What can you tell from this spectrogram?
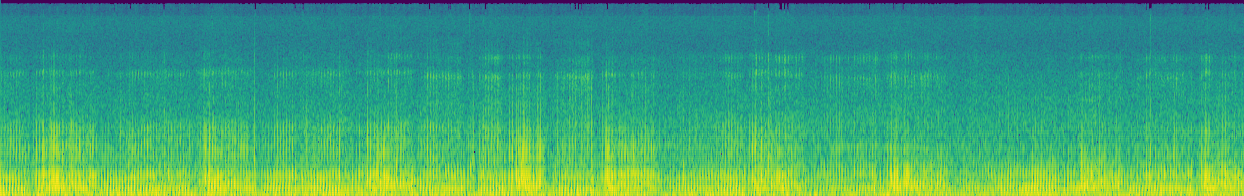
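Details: Domestic cat purring steadily, presented as a calming, relaxing sound; low rumbling pulses in rhythmic breathing cycles, each inhale and exhale phase lasting about a second, continuous with no other sounds.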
